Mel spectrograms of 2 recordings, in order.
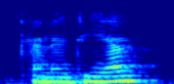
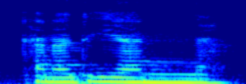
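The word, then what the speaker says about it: canadien: Canadian Canadian so um in the masculine form we don't really hear that n at the end Canadian Canadian and as you notice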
